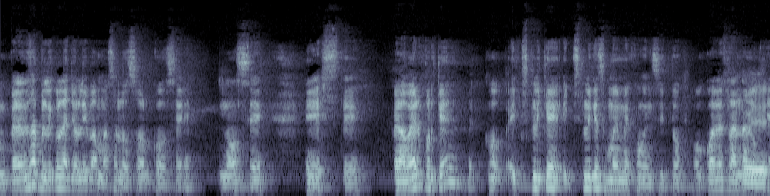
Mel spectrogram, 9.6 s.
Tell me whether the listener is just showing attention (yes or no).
yes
